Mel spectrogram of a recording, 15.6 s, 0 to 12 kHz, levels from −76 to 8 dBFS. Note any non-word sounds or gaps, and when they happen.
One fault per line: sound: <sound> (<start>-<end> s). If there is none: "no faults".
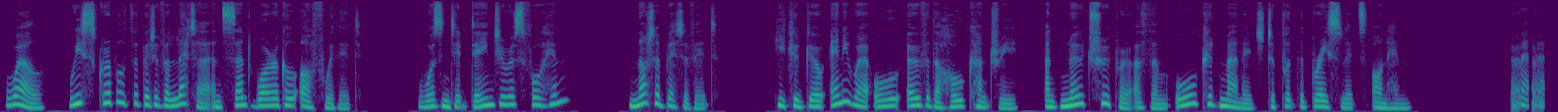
sound: laugh (15.1-15.5 s)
